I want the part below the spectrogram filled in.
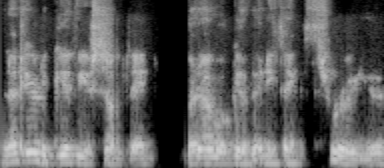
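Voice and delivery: very soft, gentle, barely-there hushed voice. Retelling a voice heard during a session in a circle of light, very soft voice. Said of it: "very, very soft, soft voice say".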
